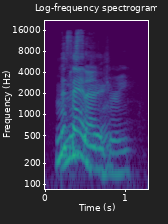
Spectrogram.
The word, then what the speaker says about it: misandry: Misandry.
